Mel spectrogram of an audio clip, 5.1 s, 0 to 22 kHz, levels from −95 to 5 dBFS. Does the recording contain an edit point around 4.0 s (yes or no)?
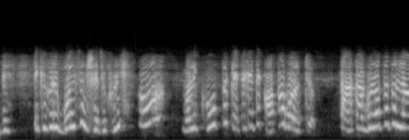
no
